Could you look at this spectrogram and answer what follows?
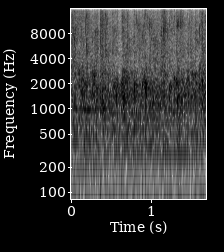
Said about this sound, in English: Man, will you please just give God a round of applause, because he deserves it for what he's done.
